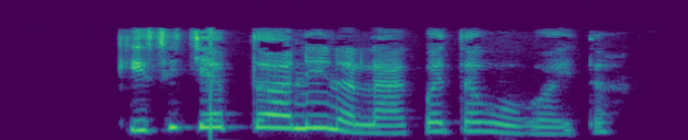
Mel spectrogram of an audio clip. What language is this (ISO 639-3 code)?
kln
